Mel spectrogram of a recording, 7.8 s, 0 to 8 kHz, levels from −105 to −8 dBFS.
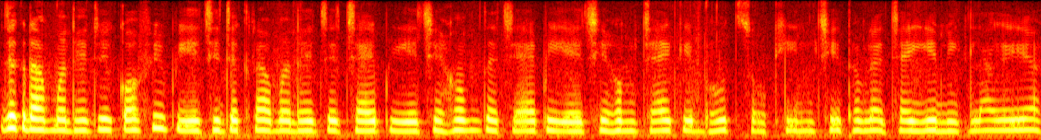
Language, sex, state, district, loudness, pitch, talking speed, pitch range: Maithili, female, Bihar, Madhepura, -21 LUFS, 210 Hz, 255 wpm, 205-220 Hz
